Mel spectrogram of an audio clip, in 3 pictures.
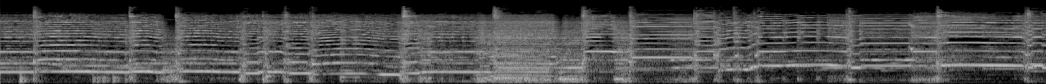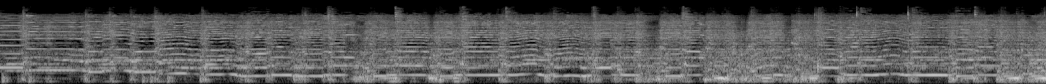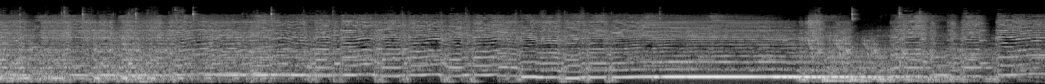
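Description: Electric guitar played through an amp, an offset-body model, picked in changing melodic lines and chords. Near the end one long held note rings out, the loudest moment.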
